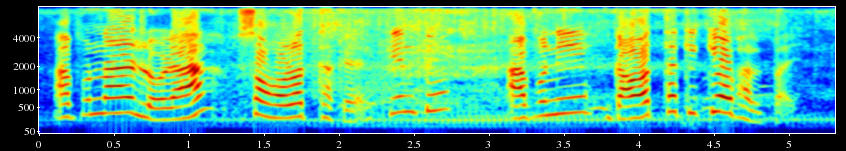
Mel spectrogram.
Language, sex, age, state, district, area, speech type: Assamese, female, 60+, Assam, Darrang, rural, spontaneous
